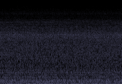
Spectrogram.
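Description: Faint steady hiss of room tone, with no distinct sound event.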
